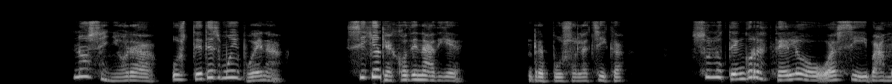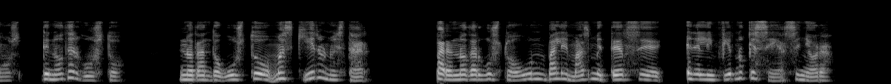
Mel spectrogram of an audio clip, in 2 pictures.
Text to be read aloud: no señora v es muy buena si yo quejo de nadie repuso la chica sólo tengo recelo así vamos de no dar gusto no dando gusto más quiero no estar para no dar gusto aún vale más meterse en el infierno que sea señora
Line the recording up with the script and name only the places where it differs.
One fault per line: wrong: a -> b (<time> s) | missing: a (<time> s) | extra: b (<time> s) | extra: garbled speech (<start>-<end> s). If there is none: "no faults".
no faults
